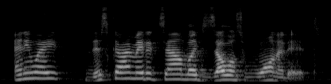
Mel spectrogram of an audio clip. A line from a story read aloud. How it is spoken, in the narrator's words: snarled Val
